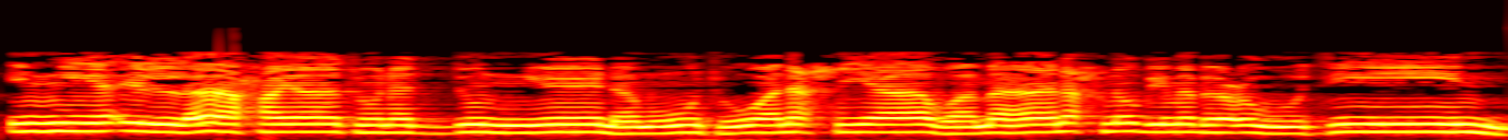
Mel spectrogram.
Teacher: اقرأ لأبي عمرو بتقليل الدنيا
